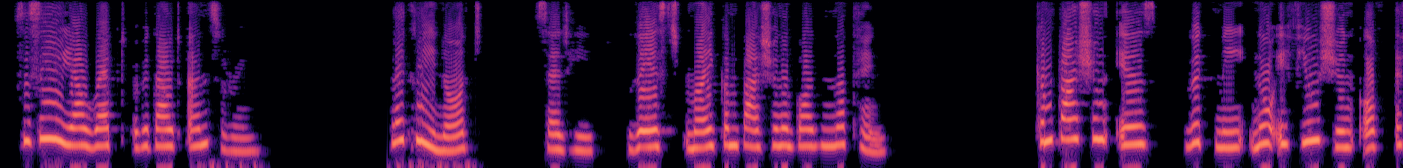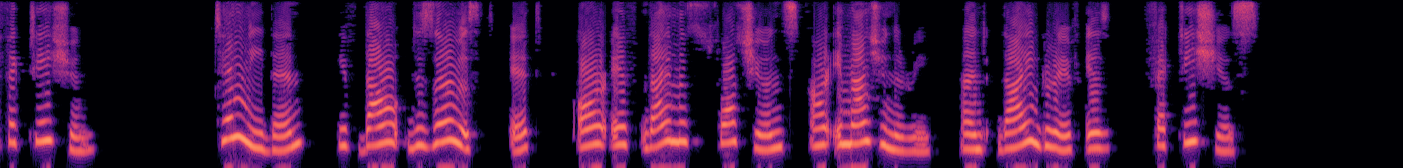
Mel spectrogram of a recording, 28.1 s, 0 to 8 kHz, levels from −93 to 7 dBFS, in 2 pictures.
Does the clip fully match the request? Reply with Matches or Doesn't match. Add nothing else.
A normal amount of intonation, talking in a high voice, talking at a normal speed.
Doesn't match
